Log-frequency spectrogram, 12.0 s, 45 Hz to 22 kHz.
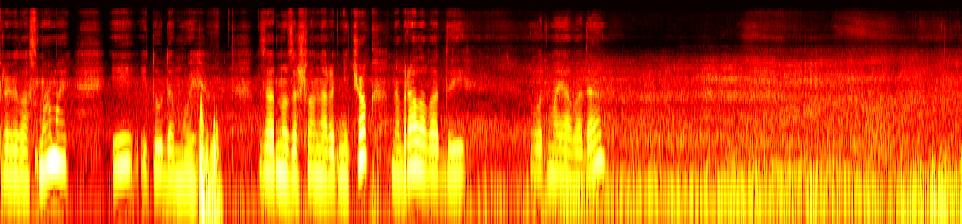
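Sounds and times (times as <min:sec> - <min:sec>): wind buffeting microphone: 0:01.5 - 0:12.0.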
